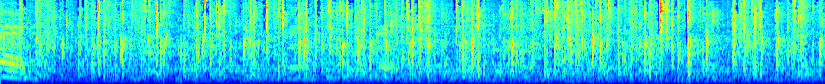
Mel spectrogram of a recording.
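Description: An outdoor audience applauding, a dense patter of many people clapping.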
